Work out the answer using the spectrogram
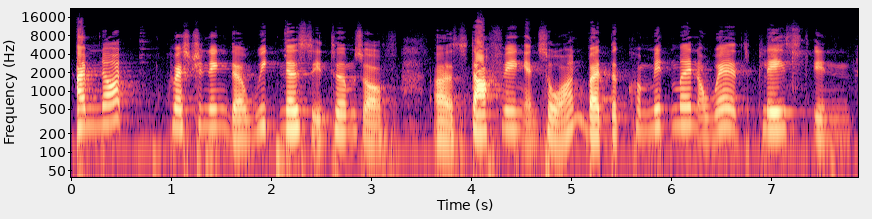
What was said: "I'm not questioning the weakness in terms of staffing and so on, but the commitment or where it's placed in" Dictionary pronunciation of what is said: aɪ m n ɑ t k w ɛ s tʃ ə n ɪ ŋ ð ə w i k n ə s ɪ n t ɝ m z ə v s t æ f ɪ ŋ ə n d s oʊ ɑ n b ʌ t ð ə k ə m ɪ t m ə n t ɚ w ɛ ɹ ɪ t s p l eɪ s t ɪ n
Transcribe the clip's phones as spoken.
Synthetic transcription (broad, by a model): aɪ m n ɑ t k w ɛ s tʃ ə n ɪ ŋ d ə w i k n ə s ɪ n t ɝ m s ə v s t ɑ f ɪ ŋ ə n s oʊ ɑ n b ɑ t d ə k ə m ɪ t m ə n t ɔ w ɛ ɪ t s p l eɪ s t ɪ n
